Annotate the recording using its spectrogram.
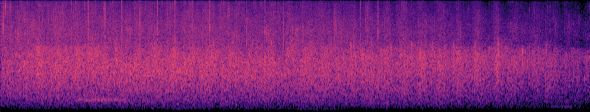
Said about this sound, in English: Church, please show them your support by giving them a round of applause.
